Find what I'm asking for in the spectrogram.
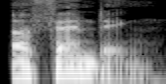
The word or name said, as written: offending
